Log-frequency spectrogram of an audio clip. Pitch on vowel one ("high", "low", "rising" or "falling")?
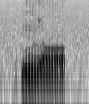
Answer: low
